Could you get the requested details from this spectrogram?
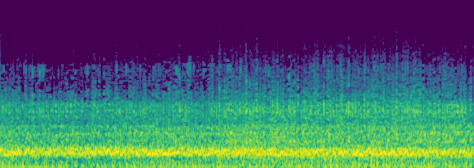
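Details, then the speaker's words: Harley-Davidson Sportster after carburetor rebuild: even, steady V-twin idle without stumbling or popping; previously died after a minute or two and backfired through the carb, now idles healthy. "yeah it's idling great before it would idle for a minute or two and then it would die and it would backfire through the car block which is not doing now"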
